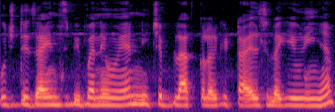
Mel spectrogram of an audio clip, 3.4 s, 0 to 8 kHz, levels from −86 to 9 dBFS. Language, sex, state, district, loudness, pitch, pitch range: Hindi, female, Chhattisgarh, Sarguja, -16 LUFS, 200 Hz, 185-210 Hz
